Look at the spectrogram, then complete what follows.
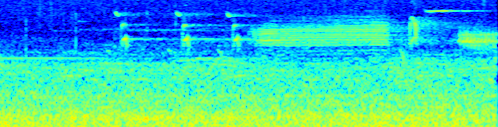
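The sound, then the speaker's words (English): Several song sparrows sing in competition with one another over a steady low rumble: a few sharp, high introductory notes followed by a buzzy, rapid trill, then another short trill, thin and fairly faint against the drone. “Song sparrows.”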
